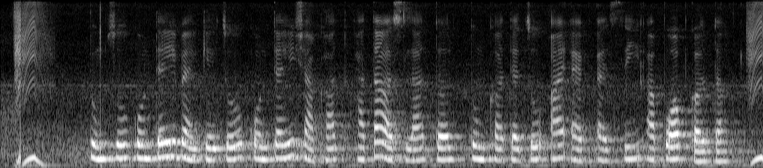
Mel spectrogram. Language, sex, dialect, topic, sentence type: Marathi, female, Southern Konkan, banking, statement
